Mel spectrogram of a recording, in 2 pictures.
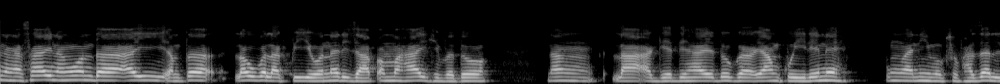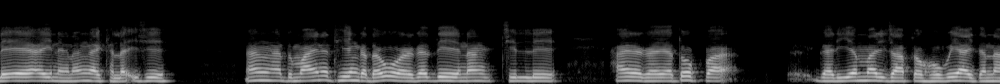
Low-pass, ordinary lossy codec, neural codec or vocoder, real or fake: none; none; codec, 16 kHz, 8 kbps, FunCodec, trained on Chinese and English, 25 frames a second; fake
